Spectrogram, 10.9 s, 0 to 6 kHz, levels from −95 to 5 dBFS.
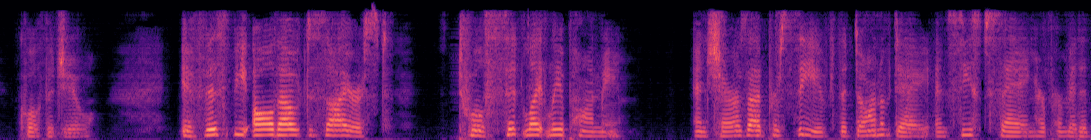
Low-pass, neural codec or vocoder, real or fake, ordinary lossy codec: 5.4 kHz; vocoder, 24 kHz, 100 mel bands, Vocos; fake; AAC, 32 kbps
